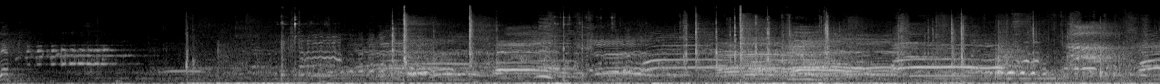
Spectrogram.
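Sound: sheep bleating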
